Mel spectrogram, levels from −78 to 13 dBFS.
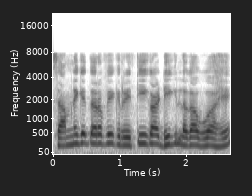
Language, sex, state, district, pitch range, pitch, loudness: Hindi, male, Chhattisgarh, Korba, 185-225 Hz, 195 Hz, -12 LUFS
